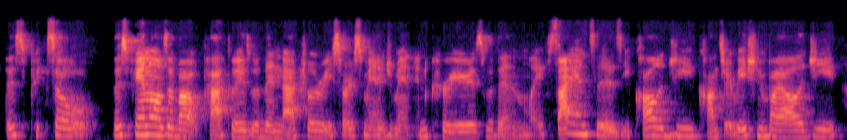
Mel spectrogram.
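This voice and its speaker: Creaky-voiced woman moderating a panel. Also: medium pitch, normal speed, few pauses. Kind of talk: informal moderating.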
